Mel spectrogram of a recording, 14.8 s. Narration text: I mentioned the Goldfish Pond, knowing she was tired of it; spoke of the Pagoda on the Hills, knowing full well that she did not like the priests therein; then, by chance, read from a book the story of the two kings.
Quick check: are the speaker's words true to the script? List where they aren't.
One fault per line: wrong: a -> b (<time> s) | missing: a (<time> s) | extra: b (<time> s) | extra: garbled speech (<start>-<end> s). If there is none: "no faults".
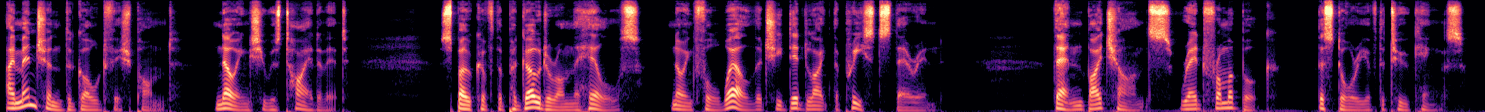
missing: not (8.1 s)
